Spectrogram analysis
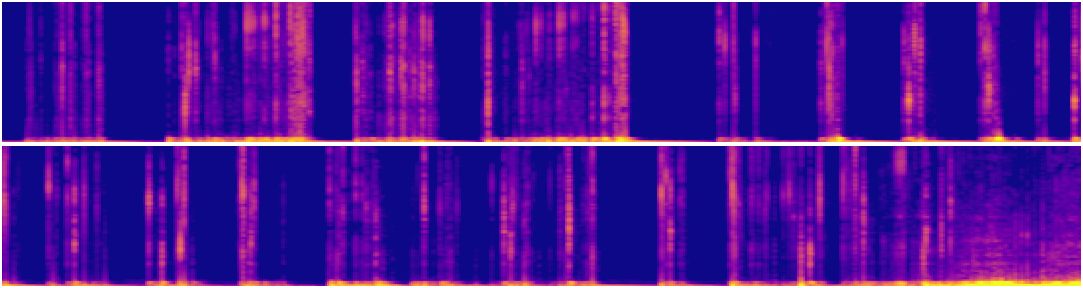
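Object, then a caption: Steel mesh microphone grille. The backs of long nails scratch across a black hollow steel mesh microphone grille. This makes a dense, low, rumbling scrape in repeated bursts with brief silent gaps between them, growing heavier and louder toward the end.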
